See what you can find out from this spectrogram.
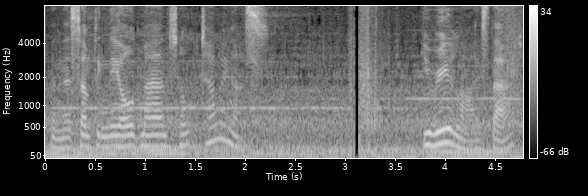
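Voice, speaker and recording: An actress playing a guarded, sardonic research scientist in a video game, speaking in a clipped, dry way. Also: female voice, fairly low pitch, animated, moderate pace, over music, lightly acted. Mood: ominous, guarded.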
